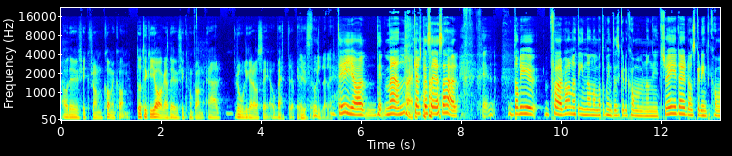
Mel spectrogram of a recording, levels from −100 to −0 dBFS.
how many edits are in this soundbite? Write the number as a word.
six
